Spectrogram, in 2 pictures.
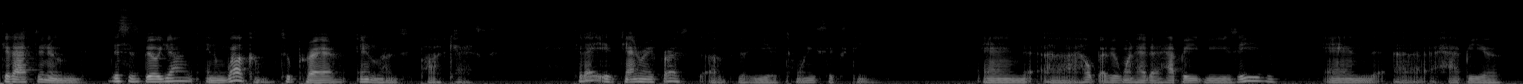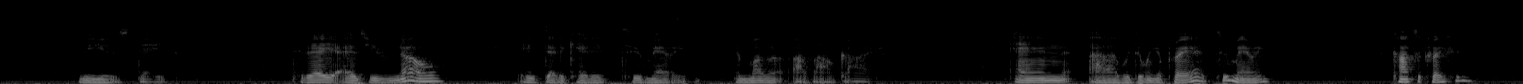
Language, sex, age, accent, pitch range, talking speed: English, male, 50-69, American, 90-120 Hz, 120 wpm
